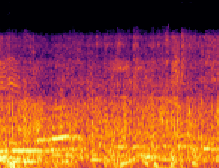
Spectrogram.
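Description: Indistinct chatter of several people outdoors, with no clear words, over a low steady rumble.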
